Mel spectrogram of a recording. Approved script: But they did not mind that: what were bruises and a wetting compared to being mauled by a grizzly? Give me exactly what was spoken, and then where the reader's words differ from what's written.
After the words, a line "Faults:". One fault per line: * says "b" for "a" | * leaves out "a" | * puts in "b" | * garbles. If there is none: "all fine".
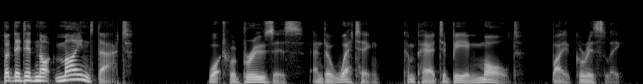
But they did not mind that: what were bruises and a wetting compared to being mauled by a grizzly?
Faults:
all fine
